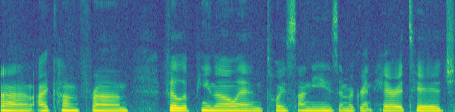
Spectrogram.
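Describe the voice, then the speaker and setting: A woman speaks with an American accent. Her pace is moderate. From US West Coast, Los Angeles area. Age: 20s. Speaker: physician and community healer. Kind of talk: panel discussion.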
